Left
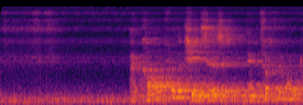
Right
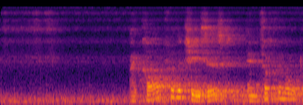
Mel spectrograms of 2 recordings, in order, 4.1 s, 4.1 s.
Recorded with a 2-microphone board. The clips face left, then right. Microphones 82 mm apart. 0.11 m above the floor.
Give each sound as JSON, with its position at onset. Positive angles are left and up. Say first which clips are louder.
{"t": 1.7, "sound": "a man speaking", "louder": "right 3 dB", "side_deg": -40, "distance_m": 1.6}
